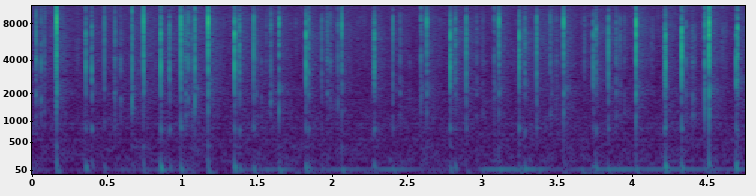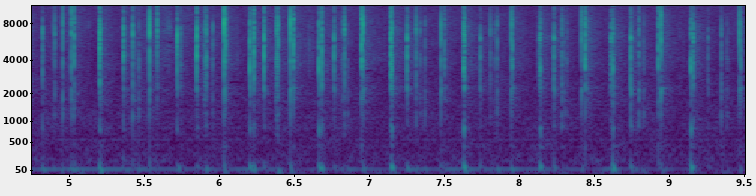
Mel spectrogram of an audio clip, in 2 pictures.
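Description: Fingertips and nails tap rapidly and irregularly on an empty, clear, hollow plastic disposable cup with a black lid. Each tap is a short, dry, bright click with almost no ring, heard over a steady low hum.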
